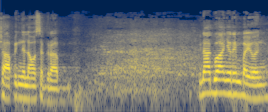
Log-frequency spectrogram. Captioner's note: laughter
